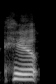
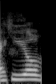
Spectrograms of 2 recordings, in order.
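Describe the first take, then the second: First: "hill" with a short I, as spelt. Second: "heel" for hill, with a long Appalachian ee. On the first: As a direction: keep the vowel short in "hill", not heel. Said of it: "the word hill with an I". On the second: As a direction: stretch the vowel to ee: "heel". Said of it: "can't pronounce the word hill". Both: Shown as a demonstration.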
